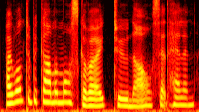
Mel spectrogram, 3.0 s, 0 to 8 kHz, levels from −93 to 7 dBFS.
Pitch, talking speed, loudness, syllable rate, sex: 215 Hz, 200 wpm, -17 LUFS, 6.3 syllables/s, female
